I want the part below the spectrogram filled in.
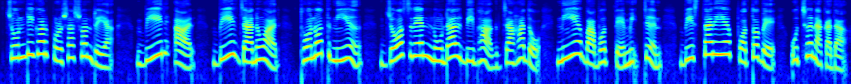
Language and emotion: Santali, neutral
